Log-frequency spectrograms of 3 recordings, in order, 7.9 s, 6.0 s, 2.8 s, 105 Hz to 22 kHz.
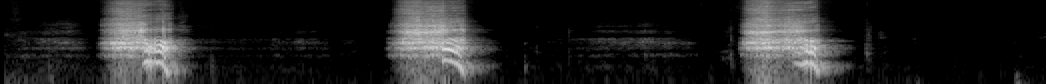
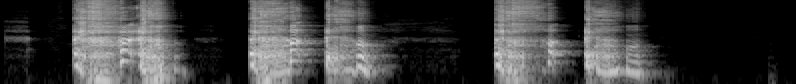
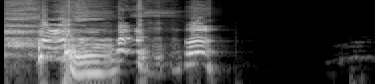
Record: {
  "exhalation_length": "7.9 s",
  "exhalation_amplitude": 32768,
  "exhalation_signal_mean_std_ratio": 0.37,
  "three_cough_length": "6.0 s",
  "three_cough_amplitude": 32768,
  "three_cough_signal_mean_std_ratio": 0.49,
  "cough_length": "2.8 s",
  "cough_amplitude": 32599,
  "cough_signal_mean_std_ratio": 0.55,
  "survey_phase": "beta (2021-08-13 to 2022-03-07)",
  "age": "45-64",
  "gender": "Female",
  "wearing_mask": "No",
  "symptom_none": true,
  "smoker_status": "Never smoked",
  "respiratory_condition_asthma": false,
  "respiratory_condition_other": false,
  "recruitment_source": "REACT",
  "submission_delay": "5 days",
  "covid_test_result": "Negative",
  "covid_test_method": "RT-qPCR"
}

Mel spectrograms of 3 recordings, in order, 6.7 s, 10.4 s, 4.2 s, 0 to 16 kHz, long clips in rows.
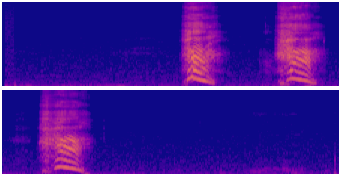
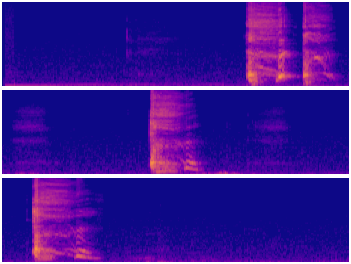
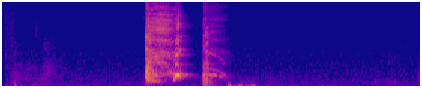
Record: {
  "exhalation_length": "6.7 s",
  "exhalation_amplitude": 2999,
  "exhalation_signal_mean_std_ratio": 0.32,
  "three_cough_length": "10.4 s",
  "three_cough_amplitude": 6129,
  "three_cough_signal_mean_std_ratio": 0.25,
  "cough_length": "4.2 s",
  "cough_amplitude": 4231,
  "cough_signal_mean_std_ratio": 0.24,
  "survey_phase": "beta (2021-08-13 to 2022-03-07)",
  "age": "45-64",
  "gender": "Female",
  "wearing_mask": "No",
  "symptom_cough_any": true,
  "symptom_runny_or_blocked_nose": true,
  "symptom_change_to_sense_of_smell_or_taste": true,
  "smoker_status": "Ex-smoker",
  "respiratory_condition_asthma": false,
  "respiratory_condition_other": false,
  "recruitment_source": "Test and Trace",
  "submission_delay": "1 day",
  "covid_test_result": "Positive",
  "covid_test_method": "RT-qPCR",
  "covid_ct_value": 20.9,
  "covid_ct_gene": "N gene"
}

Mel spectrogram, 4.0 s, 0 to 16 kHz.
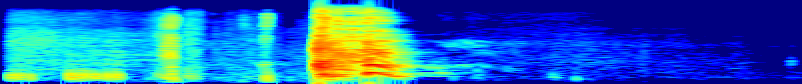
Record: {
  "exhalation_length": "4.0 s",
  "exhalation_amplitude": 32767,
  "exhalation_signal_mean_std_ratio": 0.24,
  "survey_phase": "beta (2021-08-13 to 2022-03-07)",
  "age": "45-64",
  "gender": "Female",
  "wearing_mask": "No",
  "symptom_none": true,
  "smoker_status": "Never smoked",
  "respiratory_condition_asthma": false,
  "respiratory_condition_other": false,
  "recruitment_source": "REACT",
  "submission_delay": "1 day",
  "covid_test_result": "Negative",
  "covid_test_method": "RT-qPCR",
  "influenza_a_test_result": "Unknown/Void",
  "influenza_b_test_result": "Unknown/Void"
}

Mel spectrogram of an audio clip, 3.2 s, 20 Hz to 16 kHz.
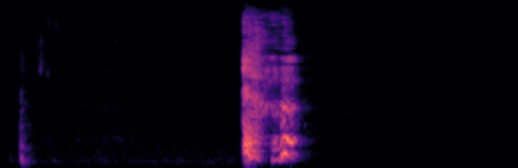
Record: {
  "cough_length": "3.2 s",
  "cough_amplitude": 30329,
  "cough_signal_mean_std_ratio": 0.22,
  "survey_phase": "beta (2021-08-13 to 2022-03-07)",
  "age": "65+",
  "gender": "Female",
  "wearing_mask": "No",
  "symptom_none": true,
  "symptom_onset": "13 days",
  "smoker_status": "Never smoked",
  "respiratory_condition_asthma": false,
  "respiratory_condition_other": true,
  "recruitment_source": "REACT",
  "submission_delay": "0 days",
  "covid_test_result": "Negative",
  "covid_test_method": "RT-qPCR",
  "influenza_a_test_result": "Negative",
  "influenza_b_test_result": "Negative"
}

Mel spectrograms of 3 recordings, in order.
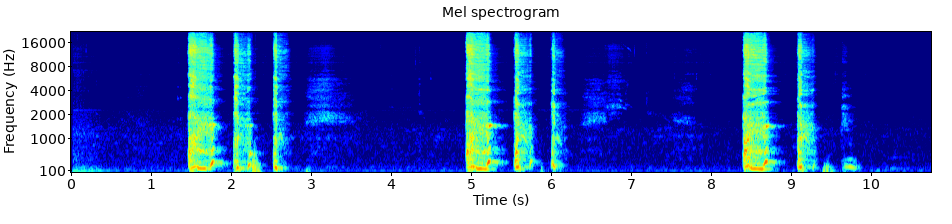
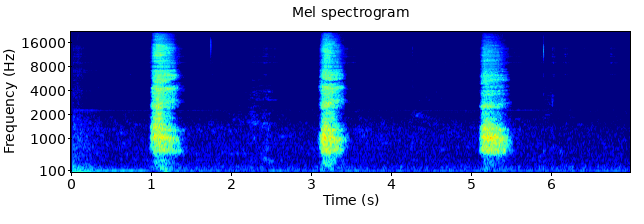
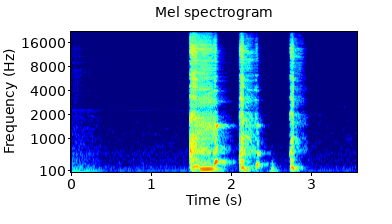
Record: {
  "three_cough_length": "10.8 s",
  "three_cough_amplitude": 32768,
  "three_cough_signal_mean_std_ratio": 0.33,
  "exhalation_length": "7.0 s",
  "exhalation_amplitude": 18519,
  "exhalation_signal_mean_std_ratio": 0.33,
  "cough_length": "3.6 s",
  "cough_amplitude": 32768,
  "cough_signal_mean_std_ratio": 0.37,
  "survey_phase": "beta (2021-08-13 to 2022-03-07)",
  "age": "18-44",
  "gender": "Female",
  "wearing_mask": "No",
  "symptom_none": true,
  "symptom_onset": "8 days",
  "smoker_status": "Ex-smoker",
  "respiratory_condition_asthma": false,
  "respiratory_condition_other": false,
  "recruitment_source": "REACT",
  "submission_delay": "1 day",
  "covid_test_result": "Negative",
  "covid_test_method": "RT-qPCR",
  "influenza_a_test_result": "Negative",
  "influenza_b_test_result": "Negative"
}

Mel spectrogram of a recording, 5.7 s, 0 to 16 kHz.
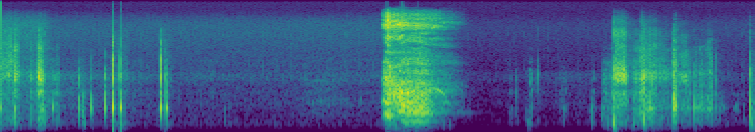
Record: {
  "cough_length": "5.7 s",
  "cough_amplitude": 26027,
  "cough_signal_mean_std_ratio": 0.28,
  "survey_phase": "beta (2021-08-13 to 2022-03-07)",
  "age": "45-64",
  "gender": "Female",
  "wearing_mask": "No",
  "symptom_cough_any": true,
  "symptom_runny_or_blocked_nose": true,
  "symptom_shortness_of_breath": true,
  "symptom_fatigue": true,
  "symptom_change_to_sense_of_smell_or_taste": true,
  "symptom_onset": "12 days",
  "smoker_status": "Ex-smoker",
  "respiratory_condition_asthma": false,
  "respiratory_condition_other": false,
  "recruitment_source": "REACT",
  "submission_delay": "0 days",
  "covid_test_result": "Negative",
  "covid_test_method": "RT-qPCR"
}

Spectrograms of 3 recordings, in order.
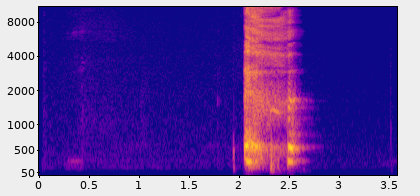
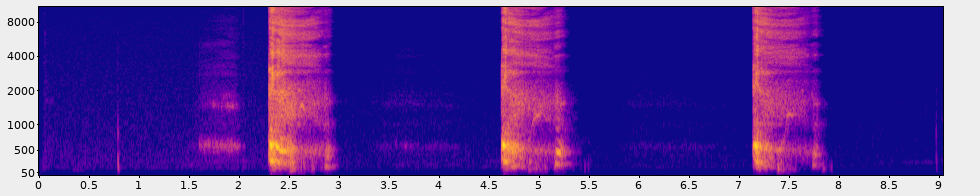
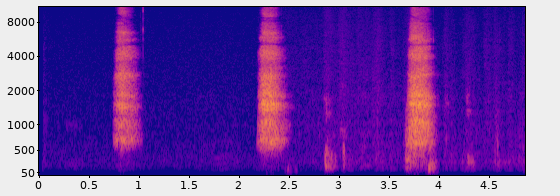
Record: {
  "cough_length": "3.6 s",
  "cough_amplitude": 23527,
  "cough_signal_mean_std_ratio": 0.24,
  "three_cough_length": "9.0 s",
  "three_cough_amplitude": 26782,
  "three_cough_signal_mean_std_ratio": 0.21,
  "exhalation_length": "4.9 s",
  "exhalation_amplitude": 7881,
  "exhalation_signal_mean_std_ratio": 0.29,
  "survey_phase": "beta (2021-08-13 to 2022-03-07)",
  "age": "45-64",
  "gender": "Female",
  "wearing_mask": "No",
  "symptom_cough_any": true,
  "symptom_new_continuous_cough": true,
  "symptom_runny_or_blocked_nose": true,
  "symptom_fatigue": true,
  "symptom_onset": "3 days",
  "smoker_status": "Ex-smoker",
  "respiratory_condition_asthma": false,
  "respiratory_condition_other": false,
  "recruitment_source": "Test and Trace",
  "submission_delay": "2 days",
  "covid_test_result": "Positive",
  "covid_test_method": "LAMP"
}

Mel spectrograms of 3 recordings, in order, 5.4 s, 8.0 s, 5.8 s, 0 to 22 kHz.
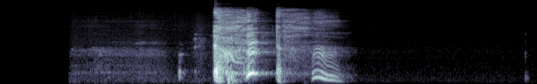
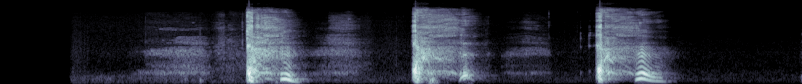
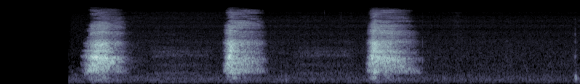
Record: {
  "cough_length": "5.4 s",
  "cough_amplitude": 29707,
  "cough_signal_mean_std_ratio": 0.23,
  "three_cough_length": "8.0 s",
  "three_cough_amplitude": 30958,
  "three_cough_signal_mean_std_ratio": 0.27,
  "exhalation_length": "5.8 s",
  "exhalation_amplitude": 8011,
  "exhalation_signal_mean_std_ratio": 0.31,
  "survey_phase": "alpha (2021-03-01 to 2021-08-12)",
  "age": "45-64",
  "gender": "Female",
  "wearing_mask": "No",
  "symptom_none": true,
  "symptom_onset": "9 days",
  "smoker_status": "Never smoked",
  "respiratory_condition_asthma": false,
  "respiratory_condition_other": false,
  "recruitment_source": "REACT",
  "submission_delay": "1 day",
  "covid_test_result": "Negative",
  "covid_test_method": "RT-qPCR"
}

